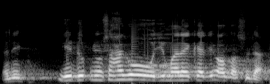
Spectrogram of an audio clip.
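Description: A man's voice: high voice, brisk. A man with a Palembang Malay accent preaching a weekly sermon in a prayer room, telling stories and acting out the voices in them. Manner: animated storytelling, acts out voices of angels and sinners. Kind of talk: storytelling sermon. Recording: echoey hall, muffled audio.

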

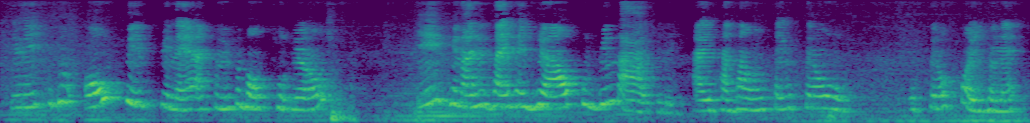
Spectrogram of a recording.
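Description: A chatty Brazilian woman with a Brazilian Portuguese accent cleans her home kitchen while casually talking to viewers, often addressing them and sounding tired. This cleaning vlogger's voice sits high. Recorded indoors by a distant camera across the room, the echoey audio has a little hiss or hum.

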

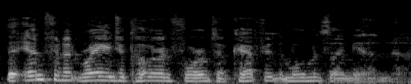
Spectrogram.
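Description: Man over sixty, soft dark timbre, fairly high pitch, casual delivery. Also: sing-song, moderate pace. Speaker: plant breeder. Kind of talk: casual greeting to camera. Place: indoor plant growing room.

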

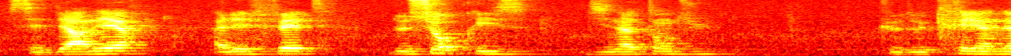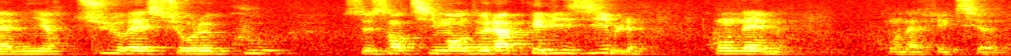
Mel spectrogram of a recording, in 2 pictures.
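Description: A man's voice: mid-range voice, steady tone, moderate pace, a little hiss or hum. A young man delivering a student eloquence-contest speech, declaiming with rhetorical questions and small self-corrections. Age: young adult. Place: university lecture hall. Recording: roomy hall with faint ambience.

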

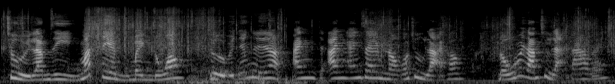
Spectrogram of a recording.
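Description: A fast-talking young clothes seller hosts a livestream, her high voice competing with background noise. She pushes her merchandise bluntly, cursing heavily the whole time.

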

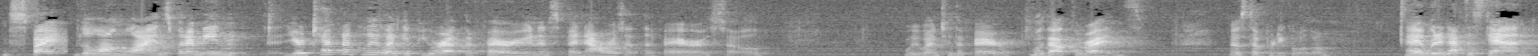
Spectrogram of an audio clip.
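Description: A woman chatting excitedly in a casual vlog, saying things like "dude" and "like," first in a car and then at home. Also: medium pitch, normal speed, slight background noise. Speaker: vlogger. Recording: roomy with faint background ambience.

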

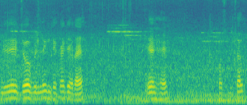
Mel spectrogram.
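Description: A man's voice: medium pitch, measured pace. A man in his thirties chatting casually to viewers while walking through a city, filming on a phone at arm's length. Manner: relaxed, chatty, tour-guide asides to viewers. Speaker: vlogger. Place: busy city street outdoors, traffic passing. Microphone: phone held at arm's length. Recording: loud street traffic noise behind.

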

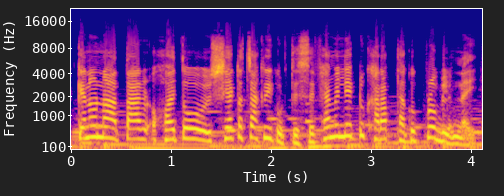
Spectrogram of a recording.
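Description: Over background music, a woman with a Bangladeshi accent, originally from rural Bangladesh, recounts her life on the radio. She talks briskly and animatedly in a high-pitched voice, driving points home by repeating phrases.

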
